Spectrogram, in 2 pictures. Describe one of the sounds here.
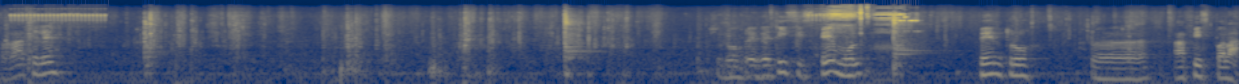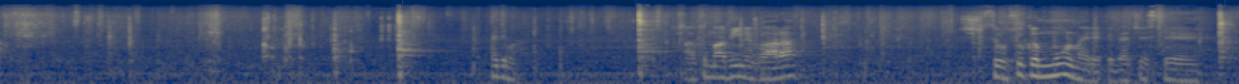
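Rubber hoses rustle and thump as they are handled.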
